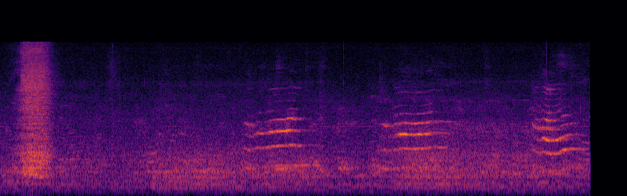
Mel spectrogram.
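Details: Cats squabbling over a pink toy Mustang: a loud broad burst opens, then three drawn-out, wavering meows with bright layered tones near the middle and end, over soft human voices.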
